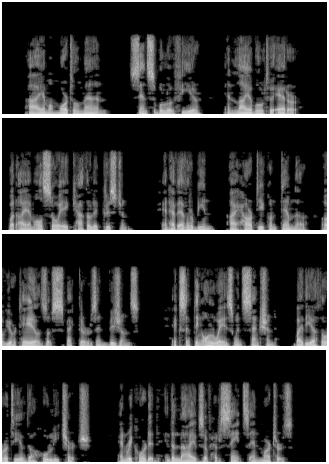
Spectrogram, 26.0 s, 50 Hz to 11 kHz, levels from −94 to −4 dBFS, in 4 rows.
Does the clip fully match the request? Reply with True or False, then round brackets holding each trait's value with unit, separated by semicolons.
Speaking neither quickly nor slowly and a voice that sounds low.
False (120 wpm; 100 Hz)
